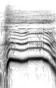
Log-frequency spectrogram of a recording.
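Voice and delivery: high, sudden gasp of pain; imitated sharp gasp. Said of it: "make that noise while she".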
